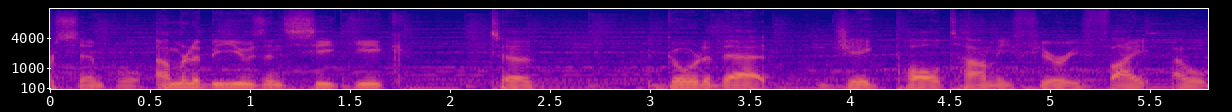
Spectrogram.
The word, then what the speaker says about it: SeatGeek: episode is sponsored by sea geek last time i said see geek i said it's so quick that i was saying sikhi it sounded like i said seek but i'm going to pronounce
